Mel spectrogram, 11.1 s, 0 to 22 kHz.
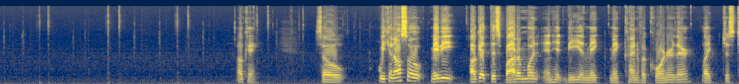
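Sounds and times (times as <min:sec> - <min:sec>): keyboard and mouse clicks: 0:00.0 - 0:05.7.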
